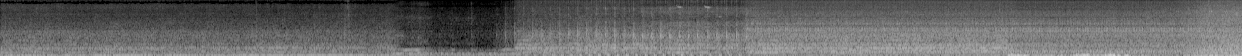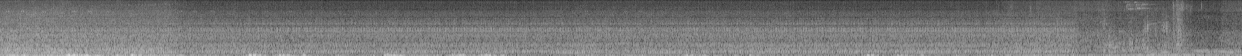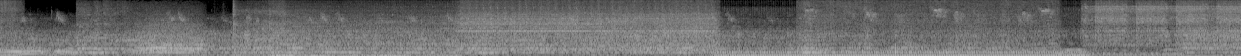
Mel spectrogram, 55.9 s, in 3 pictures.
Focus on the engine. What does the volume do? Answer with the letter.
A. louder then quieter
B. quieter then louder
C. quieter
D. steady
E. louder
D.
